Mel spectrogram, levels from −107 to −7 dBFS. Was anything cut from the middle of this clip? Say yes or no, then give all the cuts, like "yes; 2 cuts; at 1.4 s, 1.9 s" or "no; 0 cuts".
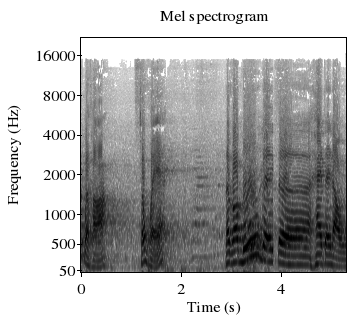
yes; 1 cut; at 3.8 s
